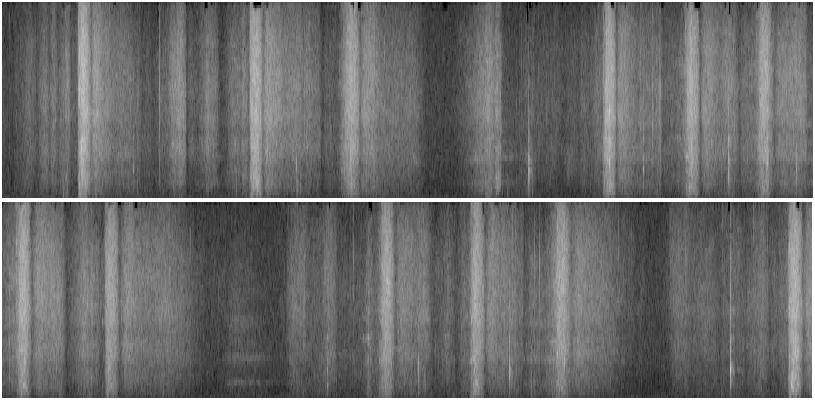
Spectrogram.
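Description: Knife blade whittling a small piece of wood into a thin, flat wedge: short, sharp shaving cuts at irregular intervals, about one a second, with a brief pause about two-thirds of the way through.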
